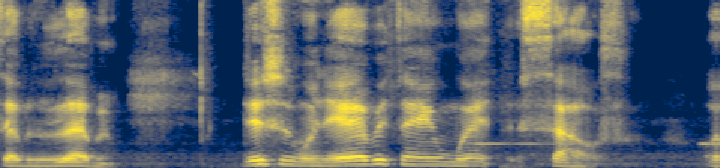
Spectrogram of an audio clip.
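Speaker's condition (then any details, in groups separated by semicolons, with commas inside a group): ALS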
